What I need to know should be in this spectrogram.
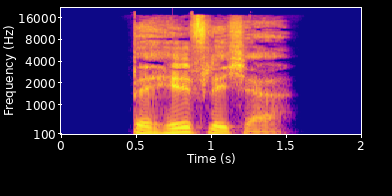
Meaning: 1. comparative degree of behilflich 2. inflection of behilflich: strong/mixed nominative masculine singular 3. inflection of behilflich: strong genitive/dative feminine singular
- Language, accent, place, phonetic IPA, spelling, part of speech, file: German, Germany, Berlin, [bəˈhɪlflɪçɐ], behilflicher, adjective, De-behilflicher.ogg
